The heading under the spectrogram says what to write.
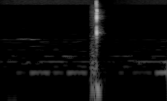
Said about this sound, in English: I always remember talking that it's a great story about, you might have heard this, about Bono, who was doing this thing where he was clicking his fingers like this.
